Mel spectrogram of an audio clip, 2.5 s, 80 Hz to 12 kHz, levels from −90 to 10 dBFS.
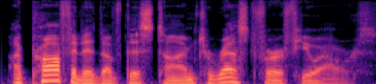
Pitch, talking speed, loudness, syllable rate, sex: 105 Hz, 265 wpm, -18 LUFS, 5.5 syllables/s, male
